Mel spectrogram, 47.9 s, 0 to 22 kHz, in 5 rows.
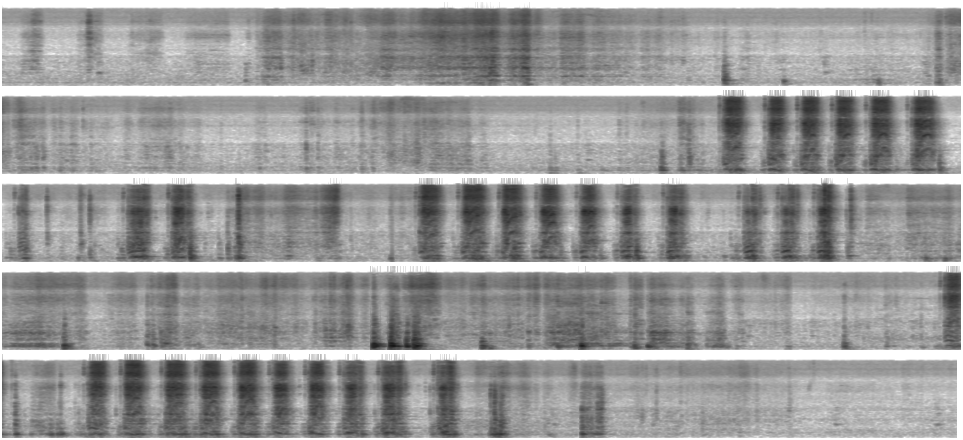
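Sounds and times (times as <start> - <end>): wood scraping: 0.2 - 6.8, 28.2 - 36.2.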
